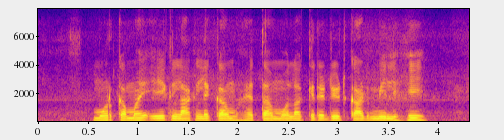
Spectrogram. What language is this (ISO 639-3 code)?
hne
